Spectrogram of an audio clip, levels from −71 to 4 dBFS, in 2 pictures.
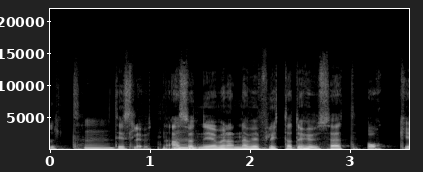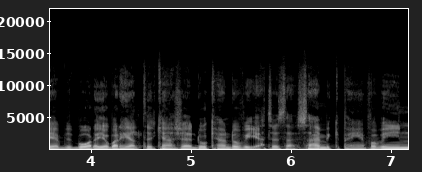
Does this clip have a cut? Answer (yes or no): no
